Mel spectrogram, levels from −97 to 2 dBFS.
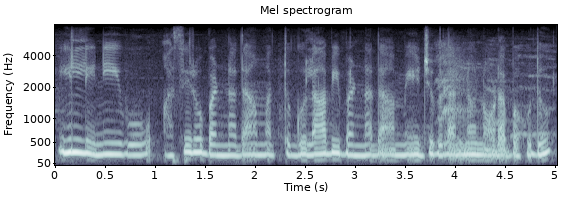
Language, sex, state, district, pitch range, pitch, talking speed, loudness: Kannada, female, Karnataka, Bangalore, 225-255 Hz, 230 Hz, 110 wpm, -16 LUFS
